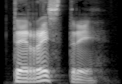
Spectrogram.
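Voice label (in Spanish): "terrestre", Spanish; mekanta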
